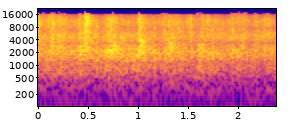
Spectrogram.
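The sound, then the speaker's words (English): An audience claps for God's word during a church service, with steady, dense clapping that stays fairly loud and even throughout, a continuous wash of many hands with no voices standing out. “And yes, you can clap for God's word.”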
